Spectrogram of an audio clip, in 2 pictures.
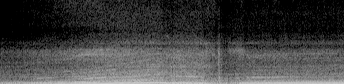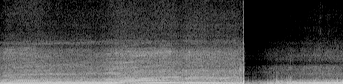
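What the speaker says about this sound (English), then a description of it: "if you're a motorcycle person, you can tell that this is one special engine." A Honda Valkyrie motorcycle engine hums and revs steadily while riding, its pitch climbing through gear changes, loud and close, with a brief dip and a sharp cut near the end.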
